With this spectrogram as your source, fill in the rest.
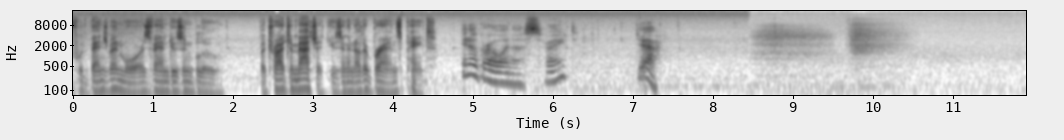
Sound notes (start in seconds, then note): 9.8 man sighs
